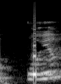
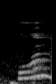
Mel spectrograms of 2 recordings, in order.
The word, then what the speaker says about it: poem: पोएम, पोयम नहीं बोलिएगा, पोयम गलत प्रोनाउंसिएशन है, पोएम ही सही प्रोनाउंसिएशन है, ठीक है।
